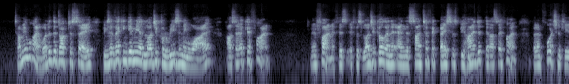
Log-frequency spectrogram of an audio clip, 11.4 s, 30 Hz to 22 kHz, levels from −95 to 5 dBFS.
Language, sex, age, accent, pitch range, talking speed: English, male, 30-49, German, 130-165 Hz, 225 wpm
